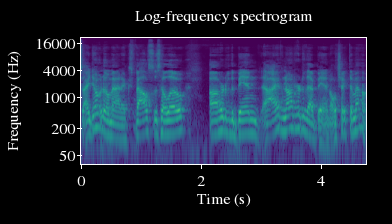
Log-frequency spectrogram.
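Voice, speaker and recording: The man talks at a fairly quick pace. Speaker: musician livestreaming to fans. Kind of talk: live stream chat reading comments. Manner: fast; halting.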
